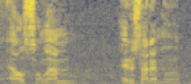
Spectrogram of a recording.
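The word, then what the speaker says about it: エルサレム: So, in Japanese, the way that they pu uh pronounce uh Jerusalem is elsmaru.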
